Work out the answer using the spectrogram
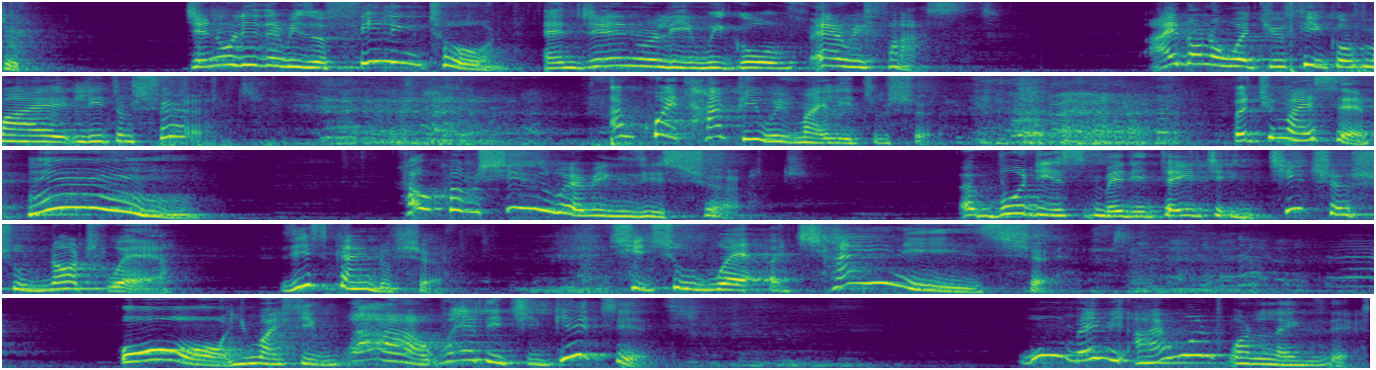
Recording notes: taken from the Buddhist Geeks Conference in 2012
